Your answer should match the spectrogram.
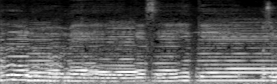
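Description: Harmonium played by hand: a slow melody of held, reedy notes stepping from pitch to pitch, with brief breaks about two and three seconds in.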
